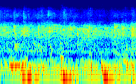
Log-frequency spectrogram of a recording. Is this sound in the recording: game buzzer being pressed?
no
